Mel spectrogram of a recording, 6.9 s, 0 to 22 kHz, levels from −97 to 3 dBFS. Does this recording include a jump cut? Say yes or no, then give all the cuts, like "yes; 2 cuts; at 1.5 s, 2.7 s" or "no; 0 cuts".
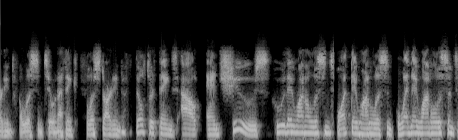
yes; 3 cuts; at 1.3 s, 5.0 s, 5.9 s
